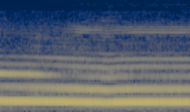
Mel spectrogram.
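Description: A wolf howls in one long, steady, sustained note that holds a nearly constant pitch with a slight dip, clear and prominent with no voices.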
